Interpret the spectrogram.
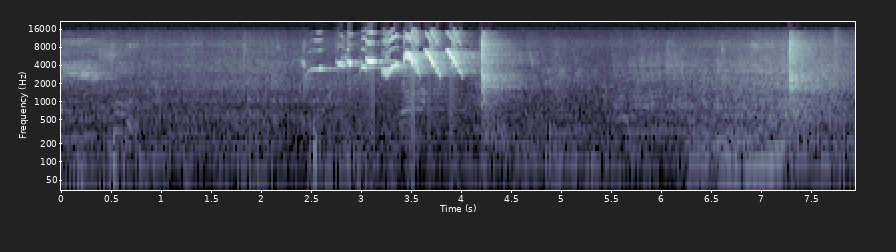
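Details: Tui tui song style from a spirited double-collared seedeater: a rapid series of about six high, sharp, descending chirps lasting under two seconds, with two loud broadband noises and low background rumble.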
